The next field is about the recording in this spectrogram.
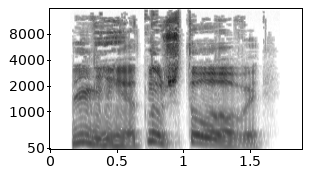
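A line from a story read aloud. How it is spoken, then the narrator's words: Laughing. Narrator (Russian): рассмеялся Померанцев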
